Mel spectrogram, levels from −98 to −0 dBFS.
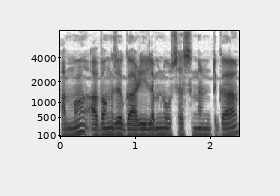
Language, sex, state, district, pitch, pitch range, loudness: Wancho, male, Arunachal Pradesh, Longding, 120 Hz, 115-120 Hz, -19 LUFS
